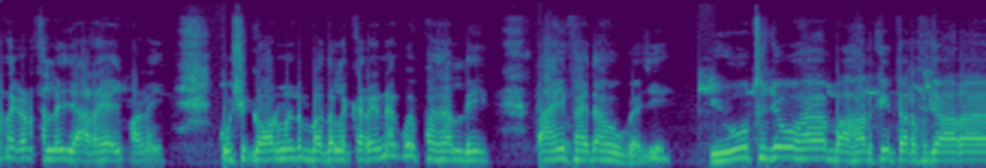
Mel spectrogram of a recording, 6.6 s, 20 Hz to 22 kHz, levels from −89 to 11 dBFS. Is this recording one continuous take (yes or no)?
no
